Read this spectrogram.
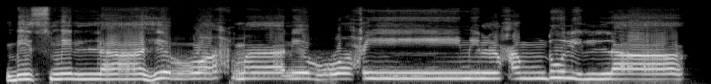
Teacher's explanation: آپ نے بسم اللہ کے آخر میں میم کو ساکن نہیں کیا، میم کی حرکت کو پڑھا ہے، تو یہاں پر تو مد ہو ہی نہیں سکتی یہاں پر، کیونکہ مد کا کوئی سبب نہیں ہے.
